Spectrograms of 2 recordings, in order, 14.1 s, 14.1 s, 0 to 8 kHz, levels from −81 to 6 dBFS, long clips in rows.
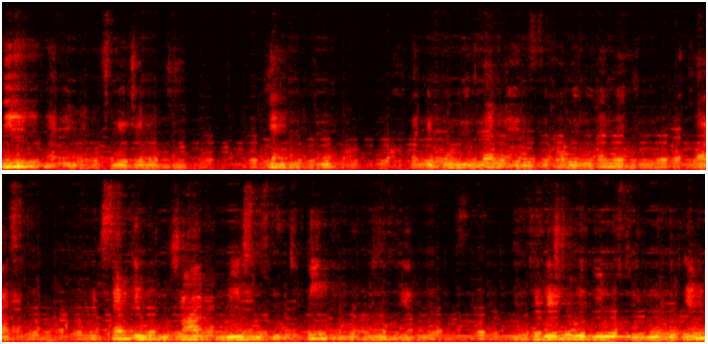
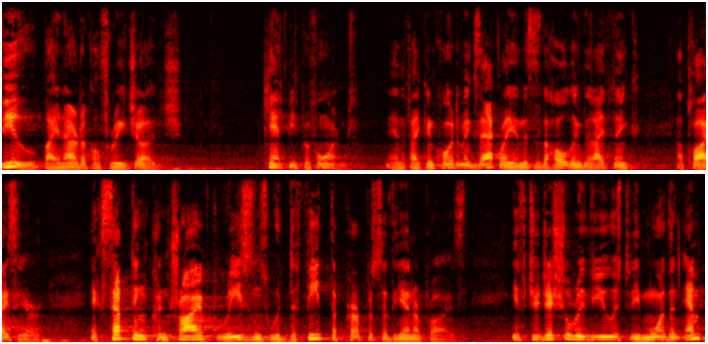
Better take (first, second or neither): second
